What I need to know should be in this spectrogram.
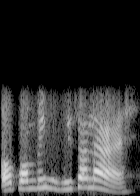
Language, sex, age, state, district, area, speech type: Assamese, female, 18-30, Assam, Lakhimpur, rural, conversation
